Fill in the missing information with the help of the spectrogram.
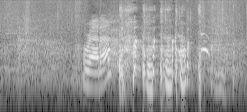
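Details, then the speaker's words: Simulated burn patient in a training simulator, on oxygen, with breathing difficulty, a worsening cough and coarse lung sounds: a drawn-out voiced groan, then about eight short, harsh, voiced coughs in quick succession. "loretta is struggling a little bit to breathe her cough has gotten a lot worse and her lung sounds very coarse"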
